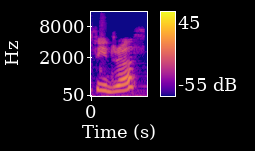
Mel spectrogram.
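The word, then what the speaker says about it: Cedros: Yeah, and I read somewhere as well that about every week, around 1,500 Venezuelans turn up at, is it Cidrus? – Cidrus, yes. – Cidrus, right down there, which is a...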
